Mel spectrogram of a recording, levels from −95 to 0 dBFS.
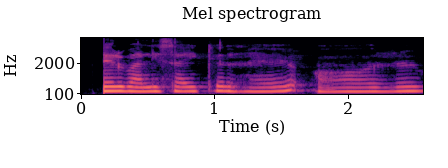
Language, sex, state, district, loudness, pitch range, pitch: Hindi, female, Uttar Pradesh, Varanasi, -33 LUFS, 210-230 Hz, 220 Hz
